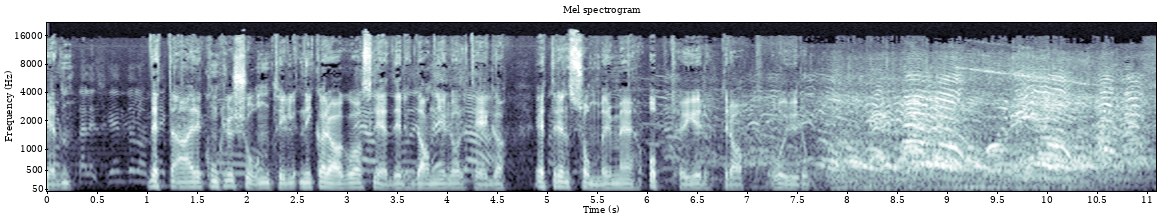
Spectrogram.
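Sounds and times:
speech: 0.0 - 8.3
large crowd cheering and shouting at a political rally: 6.0 - 11.0.

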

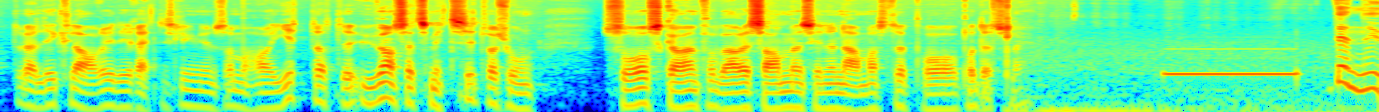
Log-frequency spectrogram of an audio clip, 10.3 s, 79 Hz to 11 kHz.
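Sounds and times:
speech: 0.1 - 7.9, 10.0 - 10.3
low outdoor rumble: 7.5 - 10.3
door intercom electronic tone at the entrance of a health home in Oslo: 8.7 - 9.8.

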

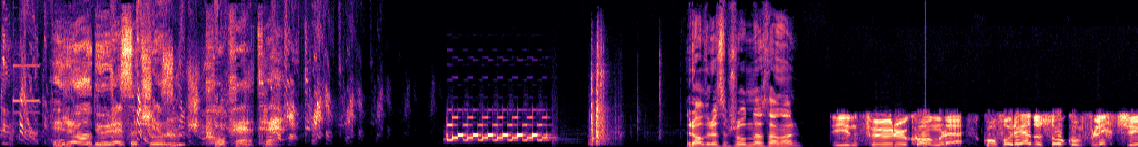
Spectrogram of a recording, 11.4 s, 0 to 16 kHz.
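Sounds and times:
speech: 0.5 - 3.2, 6.9 - 11.3
telephone ringing with an electronic trill: 4.4 - 5.8.

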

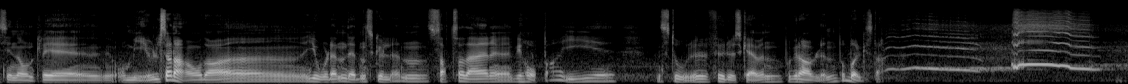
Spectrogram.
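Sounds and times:
speech: 0.0 - 9.2
tawny owl hooting: 8.8 - 11.2.

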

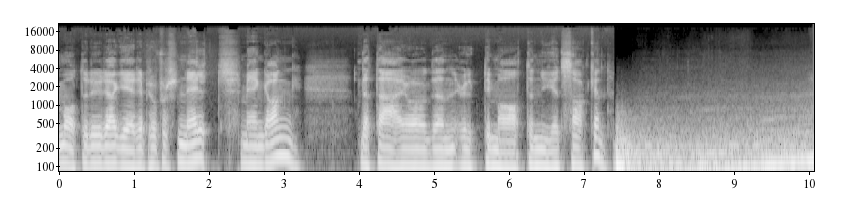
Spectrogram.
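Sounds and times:
speech: 0.0 - 7.7
car driving too fast at night with engine accelerating: 7.4 - 10.0.

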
